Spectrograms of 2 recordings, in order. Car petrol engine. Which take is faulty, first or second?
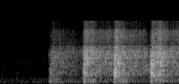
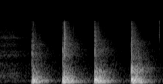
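first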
